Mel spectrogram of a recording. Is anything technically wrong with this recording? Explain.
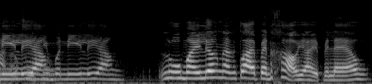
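Yes. A doubled audio track is present from the start of the clip to 1.24 s: a second copy of the speech trails the original by roughly 0.7 s, about 5 dB quieter. It is likely a second capture through a slower path, or an edit holding two out-of-step copies. The copy is full-band, with no decay or room colour, so it sounds like a distinct overlapping repeat rather than an echo, and it stops abruptly at 1.24 s.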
